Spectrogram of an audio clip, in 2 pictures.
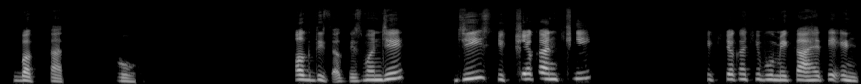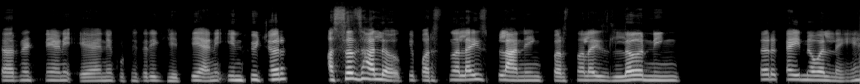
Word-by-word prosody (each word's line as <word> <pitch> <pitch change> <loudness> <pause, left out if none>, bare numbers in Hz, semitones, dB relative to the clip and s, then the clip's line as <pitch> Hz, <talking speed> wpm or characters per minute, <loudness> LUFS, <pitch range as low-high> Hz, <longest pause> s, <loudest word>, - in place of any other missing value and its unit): बघतात, 175 -5 -4 0.6
हो. 150 -4 -7 1.6
अगदीच, 205 -4 -2
अगदीच. 155 +3 -9
म्हणजे 210 +7 +1 0.6
जी 265 +8 +2
शिक्षकांची 250 +3 -1 1.2
शिक्षकाची 235 +3 -6
भूमिका 210 -2 -2
आहे 195 0 +1
ती 230 - -3
इंटरनेटने 190 +2 -3
आणि 190 0 -1
एआयने 170 +2 -3
कुठेतरी 175 +1 -8
घेतली 170 +4 -4
आणि 175 +1 +2
इन 200 -1 +1
फ्युचर 220 +3 +3 0.5
असं 215 +6 +7
झालं, 235 -7 +5
की 205 - -8
पर्सनलाइज्ड 210 +3 +1
प्लॅनिंग, 190 -2 +5
पर्सनलाइज्ड 190 +1 0
लर्निंग 195 -3 +4 0.8
तर 230 0 +1
काही 225 -1 +5
नवल 200 -2 +2
नाहीये. 165 +4 -5
200 Hz, 105 wpm, -23 LUFS, 185-225 Hz, 1.6 s, असं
